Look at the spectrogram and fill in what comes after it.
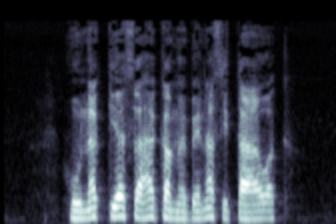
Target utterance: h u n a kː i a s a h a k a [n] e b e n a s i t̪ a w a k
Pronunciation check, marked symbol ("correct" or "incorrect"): incorrect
